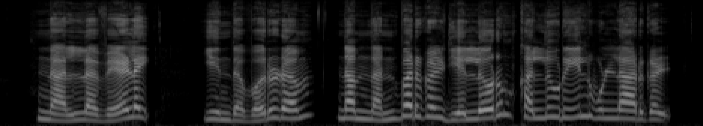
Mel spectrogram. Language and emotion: Tamil, happy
